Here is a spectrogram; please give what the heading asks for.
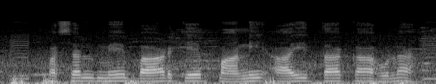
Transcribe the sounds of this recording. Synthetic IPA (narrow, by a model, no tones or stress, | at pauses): pɐsəlmẽbaːɽkepaːniaːit̪akaɦoːlaː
